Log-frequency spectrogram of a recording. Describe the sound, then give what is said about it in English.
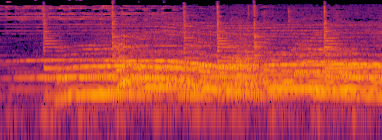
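Several wolves howl together in a sustained, overlapping chorus, long wavering tones rising and falling against each other, fairly loud and steady throughout, with no voices. “And they had a great open area for a large pack of wolves, and the wolves could roam from one end to the other.”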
